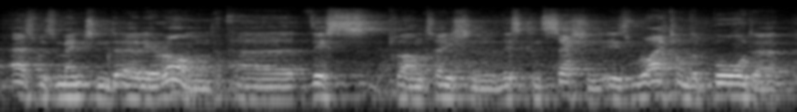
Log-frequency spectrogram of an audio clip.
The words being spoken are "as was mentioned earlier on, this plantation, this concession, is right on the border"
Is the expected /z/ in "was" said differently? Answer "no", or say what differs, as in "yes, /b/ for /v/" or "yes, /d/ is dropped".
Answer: no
